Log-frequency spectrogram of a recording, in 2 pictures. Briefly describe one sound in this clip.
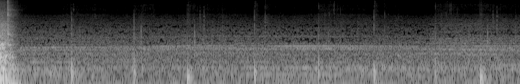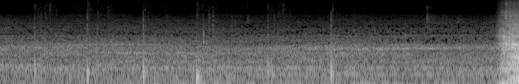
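Footsteps thump steadily on soft ground.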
